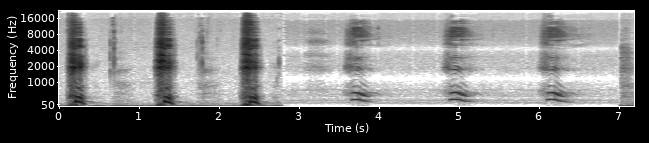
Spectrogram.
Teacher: 폐 나오던 공기가 목구멍 속에 성대로 인해서 마찰이 발생해서 나는 소리야. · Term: 히을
